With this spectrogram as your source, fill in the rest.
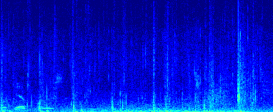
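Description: A man's footsteps tap on cobblestones.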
